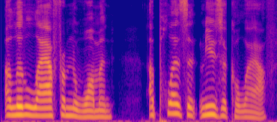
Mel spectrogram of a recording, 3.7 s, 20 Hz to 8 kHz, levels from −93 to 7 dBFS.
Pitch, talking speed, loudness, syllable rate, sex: 175 Hz, 145 wpm, -19 LUFS, 4.8 syllables/s, female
